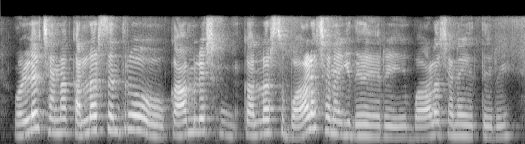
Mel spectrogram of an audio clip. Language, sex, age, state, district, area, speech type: Kannada, female, 45-60, Karnataka, Chitradurga, rural, spontaneous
